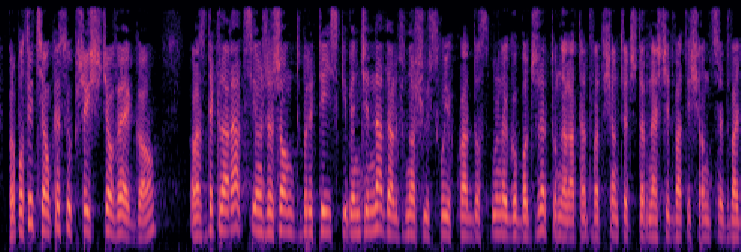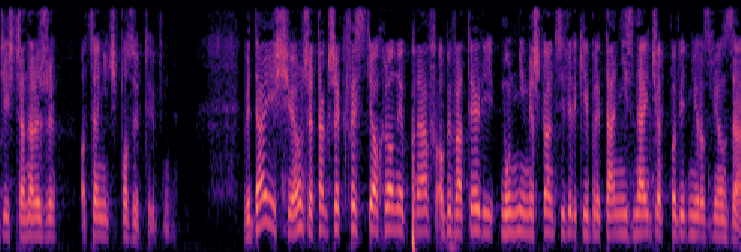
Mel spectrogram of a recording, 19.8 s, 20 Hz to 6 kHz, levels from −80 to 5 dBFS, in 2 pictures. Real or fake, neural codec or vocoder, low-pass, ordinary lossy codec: fake; vocoder, 22.05 kHz, 80 mel bands, Vocos; 5.4 kHz; none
